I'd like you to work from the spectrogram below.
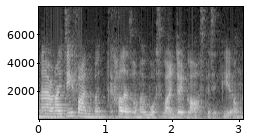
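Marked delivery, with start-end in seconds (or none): none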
